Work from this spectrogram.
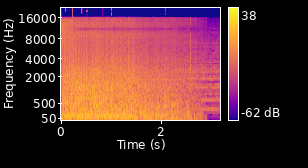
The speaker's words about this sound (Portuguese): O porta-aviões Lexington sofria com um enorme incêndio. Gases de vazamentos de gasolina provocaram uma grande explosão nos convéses inferiores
